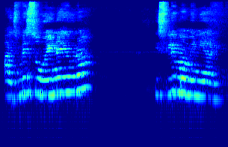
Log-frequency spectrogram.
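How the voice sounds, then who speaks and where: A woman's voice: high voice, normal speed, darkish tone, slight background noise, lightly acted. A woman playing a disturbed, innocently confused girl in a dramatic monologue, with a childlike, plaintive, repetitive delivery. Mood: pleading, confused. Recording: echoey room, distant microphone.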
